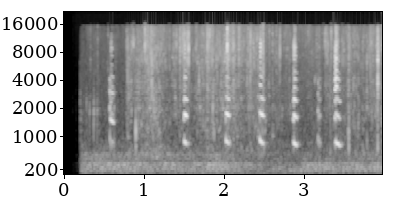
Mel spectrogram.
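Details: Coot calling: short, sharp, honking notes repeated roughly every half second over a steady low rumble of background noise.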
